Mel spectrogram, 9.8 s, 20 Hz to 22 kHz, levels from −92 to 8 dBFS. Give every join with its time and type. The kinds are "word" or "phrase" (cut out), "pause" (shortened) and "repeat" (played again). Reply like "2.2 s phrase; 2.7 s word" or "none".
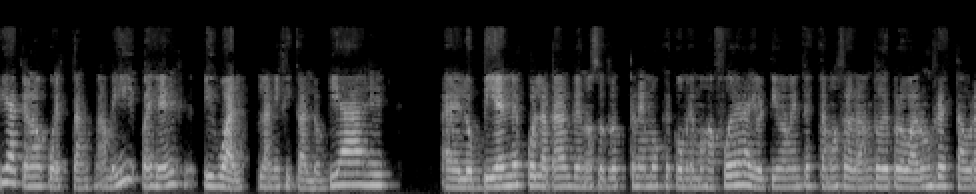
none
